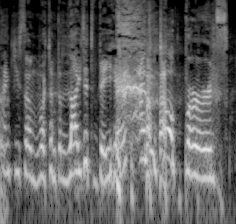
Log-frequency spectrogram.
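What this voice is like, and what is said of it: Pleasant non-local English accent. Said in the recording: “Not with that accent. It's lovely.”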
